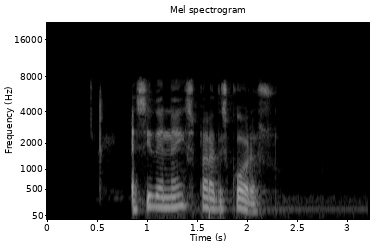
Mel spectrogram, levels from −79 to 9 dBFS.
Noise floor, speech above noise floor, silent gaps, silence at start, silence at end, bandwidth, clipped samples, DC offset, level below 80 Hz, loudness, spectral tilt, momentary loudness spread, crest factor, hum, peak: -63 dBFS; 31 dB; none; 0.55 s; 0.95 s; 8.2 kHz; under 0.1%; under 0.1%; -64 dBFS; -32 LUFS; -4 dB/octave; 18 LU; 24 dB; none; -12 dBFS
